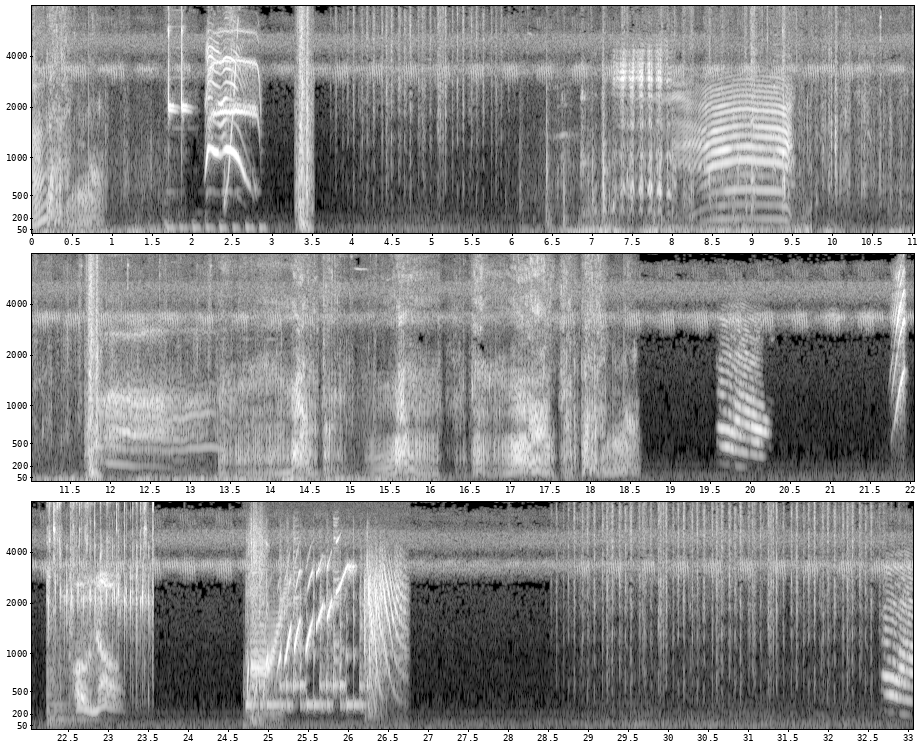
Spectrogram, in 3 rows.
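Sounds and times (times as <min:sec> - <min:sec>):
crickets chirring: 0:00.0 - 0:33.0
cattle mooing: 0:07.5 - 0:09.5.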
